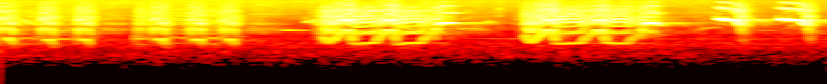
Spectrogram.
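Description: Great-tailed grackle calls: bursts of harsh, squeaky, rising and falling notes in rapid clusters, some with sharp whistled slides, loud with no one talking.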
